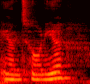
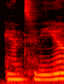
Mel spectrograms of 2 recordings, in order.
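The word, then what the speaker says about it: Ántonia: and that is My Antonia. I know some people pronounce it Antonia, but I prefer Antonia.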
